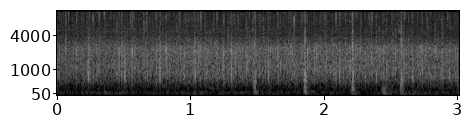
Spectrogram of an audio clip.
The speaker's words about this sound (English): And ladies, why don't we applaud these guys?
